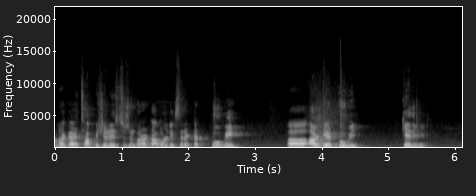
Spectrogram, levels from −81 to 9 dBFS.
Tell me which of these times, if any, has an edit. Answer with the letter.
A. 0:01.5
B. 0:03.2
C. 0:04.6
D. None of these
D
